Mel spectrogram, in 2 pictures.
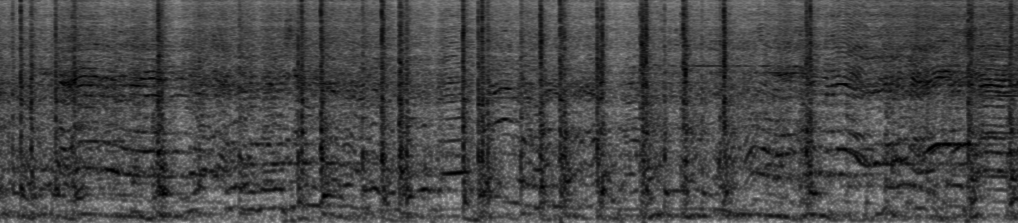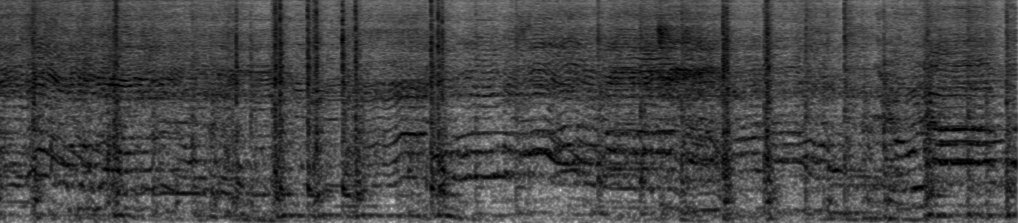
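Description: Hausa ringside drums beaten with curved sticks in a fast, steady rhythm, with a man's voice singing over them through a microphone.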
